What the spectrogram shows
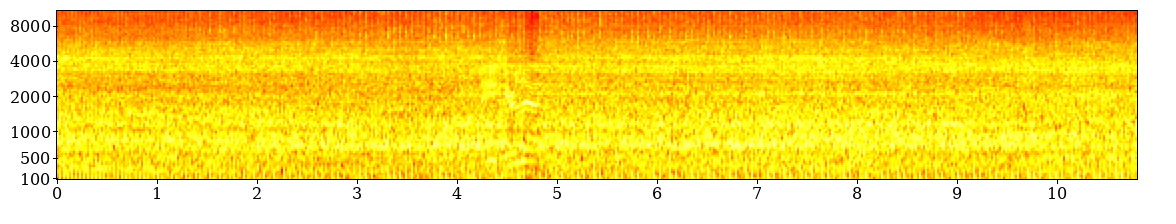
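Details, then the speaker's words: Great Dane Super Surfer mower engine running steadily with a rough, gritty drone over it; bearings in both flat idler pulleys under the pumps have failed and need replacing. "that yes so that sound that sounds like uh bad bearing that is that's the flat idlers under underneath these uh pumps the um the bearings in those idlers have gone so I have to replace both of those"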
